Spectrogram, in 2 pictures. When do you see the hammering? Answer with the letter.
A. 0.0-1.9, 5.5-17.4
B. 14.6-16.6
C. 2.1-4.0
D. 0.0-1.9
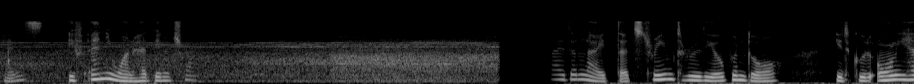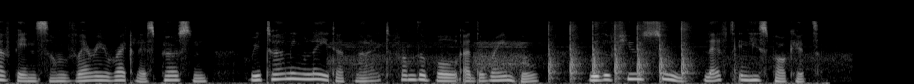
B.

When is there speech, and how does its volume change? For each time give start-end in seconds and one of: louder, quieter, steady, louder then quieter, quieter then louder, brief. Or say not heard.
0.0-1.9 brief
5.5-17.4 steady.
